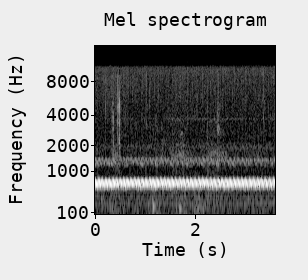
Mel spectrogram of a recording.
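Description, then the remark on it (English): A wood thrush song slowed down to one-tenth speed, from the bird's right voice box only: a single steady, hollow whistled tone holding nearly the same mid pitch with a faint quavering wobble, loud and continuous throughout, with no talking. “Here's another clip from a wood thrush, this time slowed down to 1/10 speed so that we can hear the contributions of the two separate voice boxes.”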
